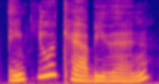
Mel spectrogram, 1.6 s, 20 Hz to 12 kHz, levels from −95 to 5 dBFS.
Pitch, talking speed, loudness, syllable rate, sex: 215 Hz, 190 wpm, -15 LUFS, 4.5 syllables/s, female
